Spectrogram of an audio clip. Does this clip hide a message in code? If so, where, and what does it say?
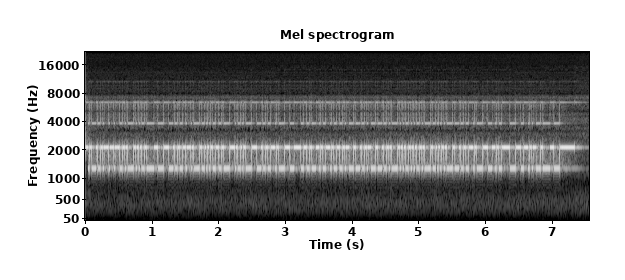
Yes: RTTY (45.45 baud, 850 Hz shift) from 0.0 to 7.3 s, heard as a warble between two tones, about 1700 Hz centre, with room echo. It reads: … QUESTO PERIODO COMINCIA A ESSERE CONVOCATO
